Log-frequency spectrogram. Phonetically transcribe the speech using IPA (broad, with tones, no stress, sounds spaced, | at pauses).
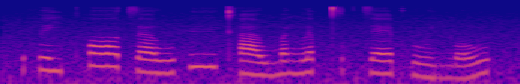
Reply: f e˧ j pʰ ɔː˥ t͡s ɐ˧ w | yː˧ kʰ aː˨˩ w m ɐ˨ ŋ l ɐ˨˥ p̚ t͡s ʊ˨ k̚ t͡s ɛː˨ pʰ uː˨˩ j ŋ o˨˥ w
